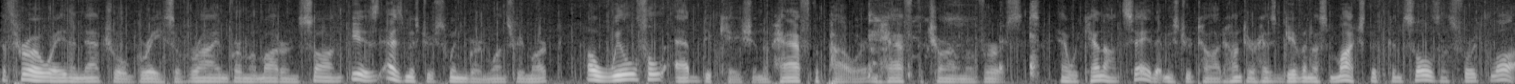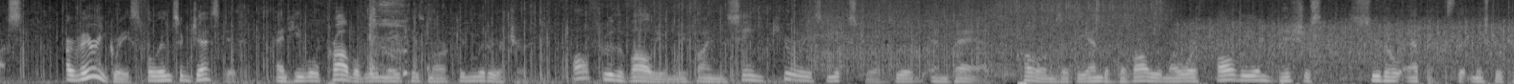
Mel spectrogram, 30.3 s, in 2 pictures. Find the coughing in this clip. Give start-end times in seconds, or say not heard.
8.6-10.4, 17.5-19.5.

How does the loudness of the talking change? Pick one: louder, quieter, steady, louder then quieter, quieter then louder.
quieter.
